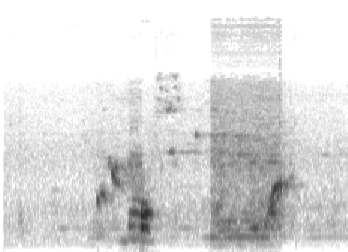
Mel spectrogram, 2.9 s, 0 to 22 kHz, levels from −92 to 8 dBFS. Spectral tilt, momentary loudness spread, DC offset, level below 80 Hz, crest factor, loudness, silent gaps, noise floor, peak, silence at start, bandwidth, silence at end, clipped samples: -5 dB/octave; 19 LU; under 0.1%; -82 dBFS; 24 dB; -24 LUFS; none; -61 dBFS; -2 dBFS; 0.8 s; 15.5 kHz; 0.45 s; under 0.1%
